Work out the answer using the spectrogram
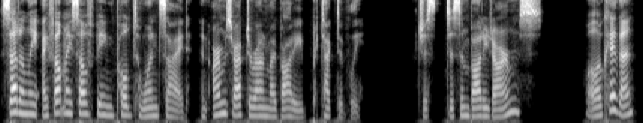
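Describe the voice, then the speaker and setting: A woman reads visual novel narration aloud as a gaming host, slipping in wry, playful comments. Her pitch is average and the recording is close and dry. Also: normal speed, no room sound.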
